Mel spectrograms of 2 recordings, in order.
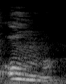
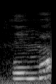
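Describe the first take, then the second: First: "om" starting straight on the vowel, no H; silent H. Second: "home" with the H sounded at the start; wrong H pronounced. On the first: Teacher shows learners the French word for man, silent H in "om". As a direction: say "om" slowly, dropping the initial H. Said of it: "You will not say home". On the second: Teacher shows learners what not to say, wrong H in "home". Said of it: "You will not say". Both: Shown as a demonstration.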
